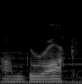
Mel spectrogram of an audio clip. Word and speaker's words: Amgarrak: But yeah, that is the end of the Golems of Amgarrak, that's how you pronounce it, Amgarrak.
